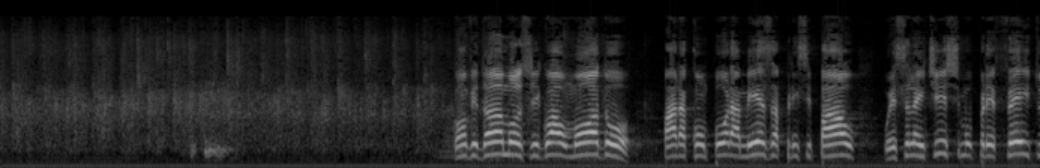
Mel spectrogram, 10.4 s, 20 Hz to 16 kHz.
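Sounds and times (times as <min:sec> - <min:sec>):
audience applause at a municipal council session: 0:00.0 - 0:05.0
speech: 0:01.9 - 0:02.5, 0:04.5 - 0:10.4.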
